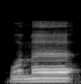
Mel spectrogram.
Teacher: ما الف مدہ ہے، کا الف مدہ ہے، دونوں کو ایک ایک الف کی مقدار کے برابر کھینچ کر پڑھیں گے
